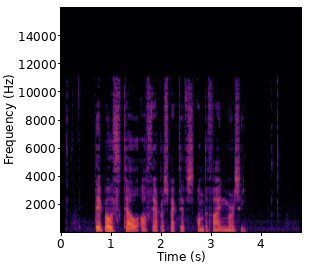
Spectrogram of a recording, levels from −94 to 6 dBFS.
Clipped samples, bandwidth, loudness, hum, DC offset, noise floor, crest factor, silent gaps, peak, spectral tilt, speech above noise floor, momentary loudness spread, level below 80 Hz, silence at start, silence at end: under 0.1%; 11.5 kHz; -32 LUFS; none; under 0.1%; -69 dBFS; 22 dB; none; -10 dBFS; -5.5 dB/octave; 38 dB; 12 LU; -62 dBFS; 0.7 s; 1.1 s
